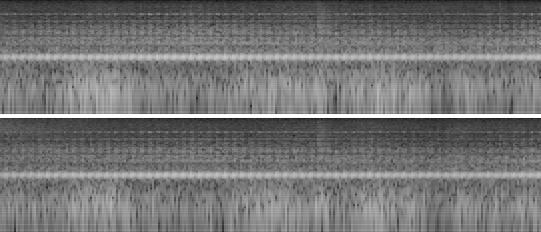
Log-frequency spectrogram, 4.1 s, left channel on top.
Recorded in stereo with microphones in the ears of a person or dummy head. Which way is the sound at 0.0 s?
20° left (ahead or behind).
